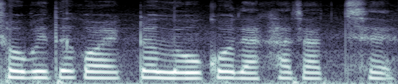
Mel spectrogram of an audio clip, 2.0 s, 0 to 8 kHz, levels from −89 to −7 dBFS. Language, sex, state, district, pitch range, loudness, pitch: Bengali, female, Assam, Kamrup Metropolitan, 205-230 Hz, -14 LUFS, 215 Hz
